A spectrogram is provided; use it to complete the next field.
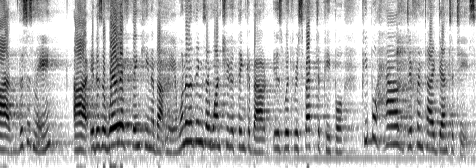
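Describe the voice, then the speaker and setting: A high-pitched woman at a fairly slow pace with lively intonation and hardly any pauses, amid audible room echo and noticeable background noise. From US, San Francisco. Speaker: management consultant and keynote speaker. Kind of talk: keynote talk. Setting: conference stage with microphone.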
